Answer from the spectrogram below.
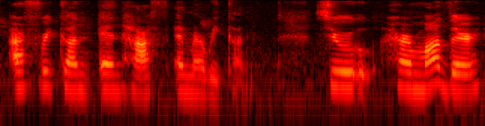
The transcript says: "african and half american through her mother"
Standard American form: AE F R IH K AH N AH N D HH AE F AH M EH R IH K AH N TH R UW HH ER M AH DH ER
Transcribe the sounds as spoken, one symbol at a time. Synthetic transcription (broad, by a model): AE F R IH K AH N AH N D HH AE F AH M EH R IH K AH N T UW HH ER M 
